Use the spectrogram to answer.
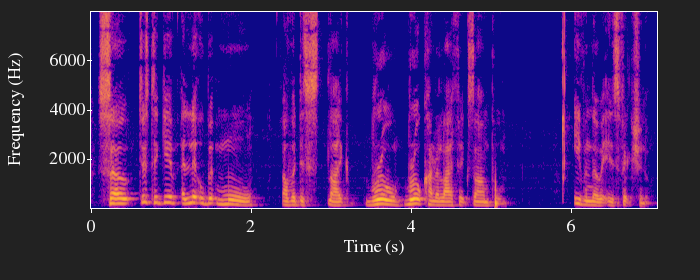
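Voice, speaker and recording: A young man speaking to camera in casual commentary, reasoning through a debate with rhetorical questions and reading quoted passages aloud. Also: a little high. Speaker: vlogger answering a critic.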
